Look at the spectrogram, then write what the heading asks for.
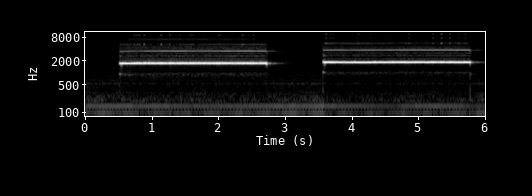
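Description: Two sustained, steady high tones on a Thai rosewood flute in B-flat, each a G note held about two seconds with a short silent gap between, clear and alone.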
